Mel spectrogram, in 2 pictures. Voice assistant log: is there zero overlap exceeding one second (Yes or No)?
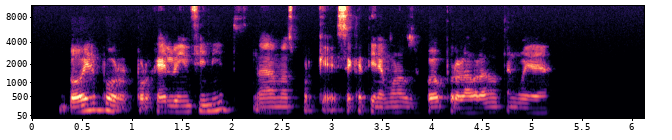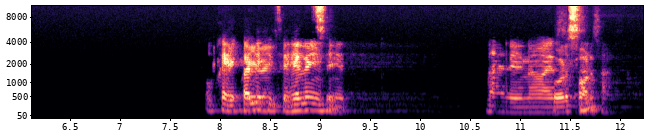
No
